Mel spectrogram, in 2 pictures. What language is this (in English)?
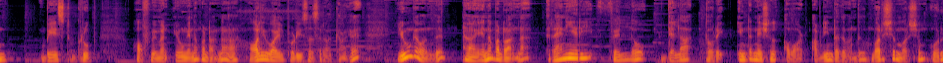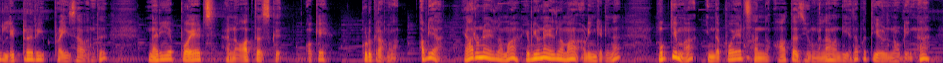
Tamil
